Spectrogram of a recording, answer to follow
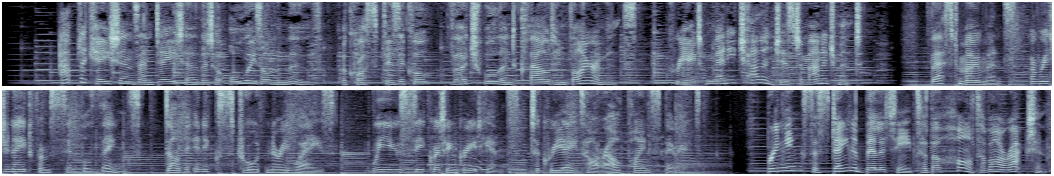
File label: Corporate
